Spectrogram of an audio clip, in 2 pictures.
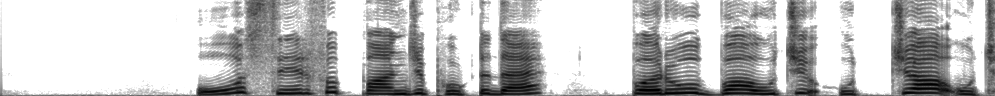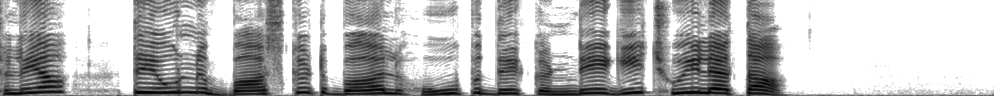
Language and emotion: Dogri, surprised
